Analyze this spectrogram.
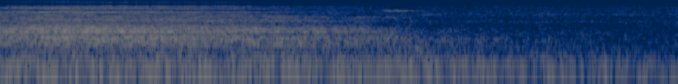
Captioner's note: exhales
